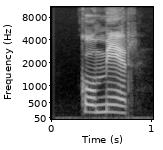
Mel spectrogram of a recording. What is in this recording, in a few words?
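to eat, Spanish, female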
